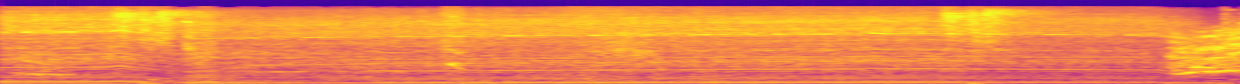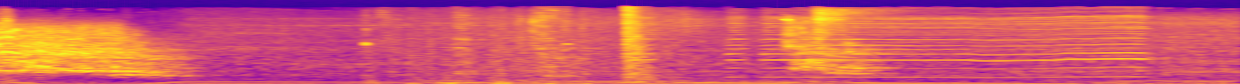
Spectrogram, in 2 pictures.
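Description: A car engine hums steadily and shifts through gears.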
